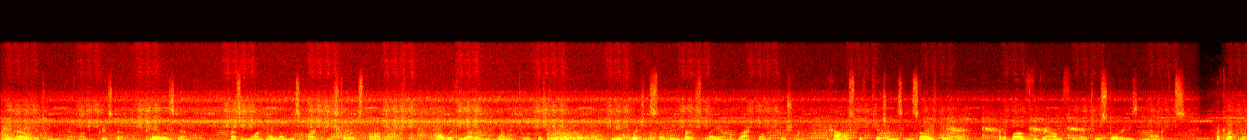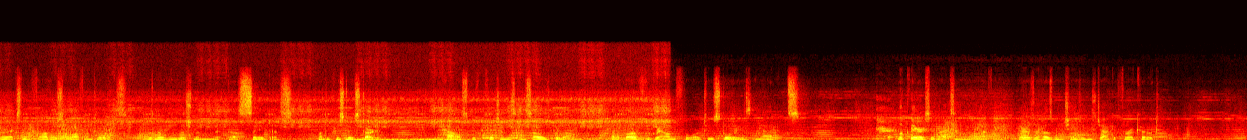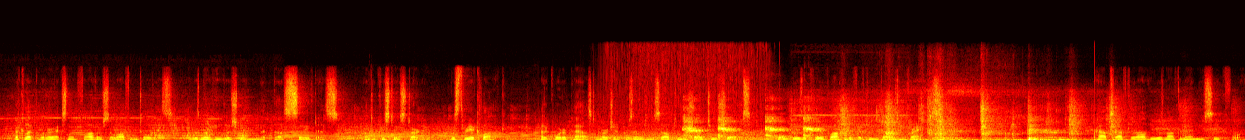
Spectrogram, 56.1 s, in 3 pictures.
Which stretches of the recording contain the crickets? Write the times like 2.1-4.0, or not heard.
0.0-28.8.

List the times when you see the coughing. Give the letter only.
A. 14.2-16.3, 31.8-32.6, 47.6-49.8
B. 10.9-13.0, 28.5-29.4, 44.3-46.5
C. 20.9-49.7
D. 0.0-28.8
A.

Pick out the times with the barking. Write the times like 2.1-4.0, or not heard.
not heard.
